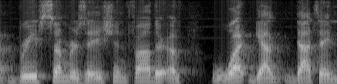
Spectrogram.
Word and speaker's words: Gaudete: This Sunday is the world famous, am I going to pronounce this right? Gaudete? – Right. I do Gaudete. – Gaudete. Okay.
